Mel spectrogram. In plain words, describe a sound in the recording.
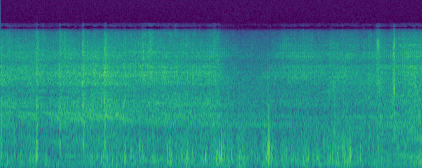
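Loose dirt sprays from a spinning tyre.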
